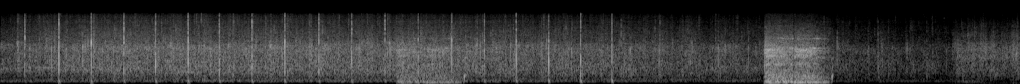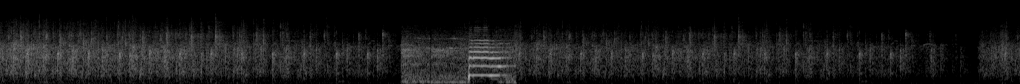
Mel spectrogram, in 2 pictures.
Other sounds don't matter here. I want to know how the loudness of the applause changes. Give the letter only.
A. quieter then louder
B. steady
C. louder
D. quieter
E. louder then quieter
D.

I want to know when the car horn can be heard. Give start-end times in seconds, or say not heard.
4.0-4.7, 7.6-8.3, 14.2-15.4.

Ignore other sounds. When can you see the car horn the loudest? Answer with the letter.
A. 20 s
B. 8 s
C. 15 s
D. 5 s
B.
